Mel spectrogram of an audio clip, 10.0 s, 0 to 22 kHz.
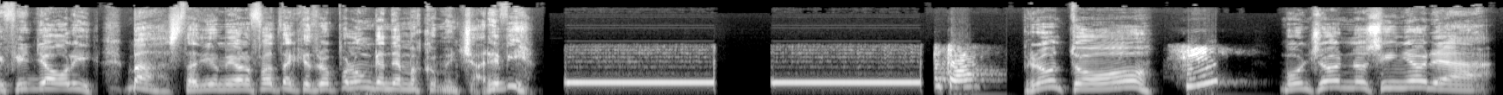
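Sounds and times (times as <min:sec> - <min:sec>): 
speech: 0:00.0 - 0:03.6, 0:06.4 - 0:10.0
telephone ringing tone heard on the caller's side: 0:03.8 - 0:06.2.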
